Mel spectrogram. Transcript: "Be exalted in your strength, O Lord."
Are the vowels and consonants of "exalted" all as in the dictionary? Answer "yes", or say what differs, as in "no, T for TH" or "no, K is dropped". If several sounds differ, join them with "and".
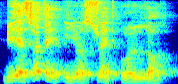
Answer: no, L is dropped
